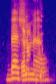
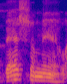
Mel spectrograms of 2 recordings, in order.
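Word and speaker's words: béchamel: That I gotta ask you this because I couldn't pronounce it. You said something about a sauce that your macaroni is in. Exactly. Bechamel. Bechamel.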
